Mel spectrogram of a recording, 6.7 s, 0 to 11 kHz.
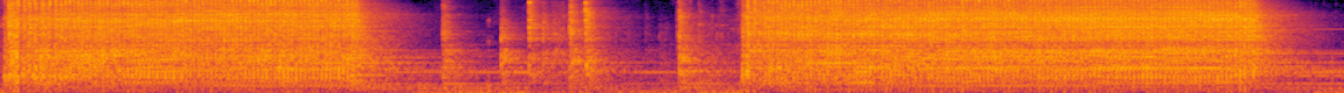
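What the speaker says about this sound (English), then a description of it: "Grabbing the 3/4 inch. 3/4 inch wrench and Love it. socket. I'll tighten this coupler right on." A 3/4 inch socket ratchet wrench tightens bolts on the coupler of an overland tent trailer, with a long, loud, rapid clicking run, a stretch of short separate ratchet strokes, then another long, steady burst.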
